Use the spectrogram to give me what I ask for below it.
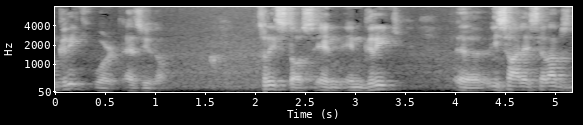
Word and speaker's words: Christ: But in English they don't have that sound. So as a result they pronounce as K, right?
